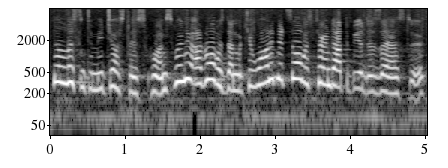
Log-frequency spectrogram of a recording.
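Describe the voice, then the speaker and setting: A flustered, wry young wife in a vintage radio comedy. Her high voice swoops through arch, hesitant lines. The sound is tinny and phone-like, with music underneath. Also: animated, fast. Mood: resisting, tender. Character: flustered, wry wife torn between love and money. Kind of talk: 1940s radio comedy acting. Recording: tinny old radio broadcast, music behind.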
